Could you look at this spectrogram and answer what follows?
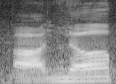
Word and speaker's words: Nhut: Nhut pronounced like Nathaniel or chicken nuggets.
